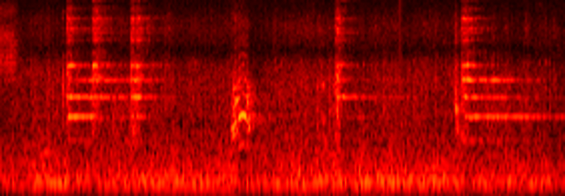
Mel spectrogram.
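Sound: tram rattling along rails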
